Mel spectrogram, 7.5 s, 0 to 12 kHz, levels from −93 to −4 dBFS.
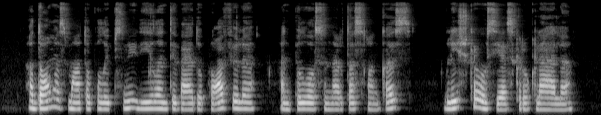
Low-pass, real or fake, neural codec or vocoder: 10.8 kHz; real; none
